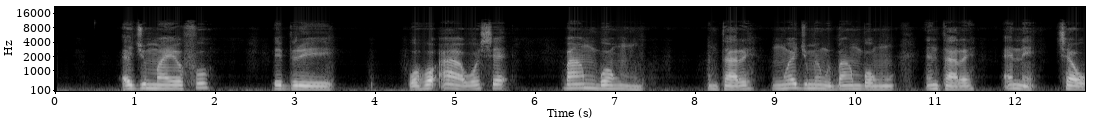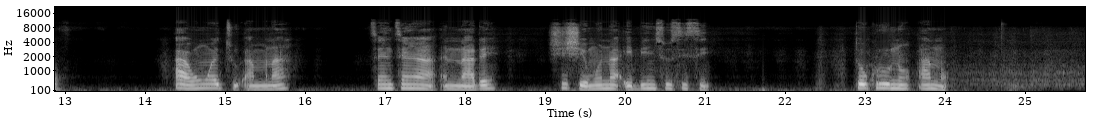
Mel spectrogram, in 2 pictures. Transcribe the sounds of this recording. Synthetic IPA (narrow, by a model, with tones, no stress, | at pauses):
æ˨d͡ʑũ˨mã˨jɛ˨fʊ˦ | b̥e˨bɾe˨ | wɔ˨ɦɔ˦ʔa˦˨wɔ˦ɕɛ˦ | bã˦nm̩˦bɔ˦hʊ̃˦mʊ̃˨ | n̩˨tʰa˨ɾɪ˦ | ŋ̩˦ŋũ˦æ˦d͡ʑᶣũ˦mæ̃˦mũ˨bã˦nm̩˦bɔ˦hʊ̃˦ | n̩˦˨tʰa˨ɾɪ˦ | ɛ˦nɪ̰̃˨ | t͡ɕʰɛ˦w | a˨wʊ̃˦ñ˦æ˦tʰu˨ʔa̰˨mɪ̃˨nã˦ | sʰɪ̃˦ntʰɪ̃˦na˨n̩˨nã˨dɪ˦ | ɕi˦ɕɛ˨mũ˦nã˦ʔe˨bi˦n̩˦su˦si˦si˨ | tʰo˦kʰu˦ɾu˦nʊ̃˦a˦nʊ̰̃˨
